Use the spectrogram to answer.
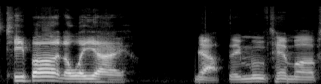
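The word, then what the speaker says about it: Tipa Galeai: It's Tipa and Aliyai.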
